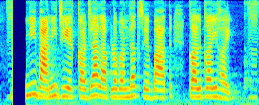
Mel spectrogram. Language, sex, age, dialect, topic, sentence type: Magahi, female, 31-35, Western, banking, statement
